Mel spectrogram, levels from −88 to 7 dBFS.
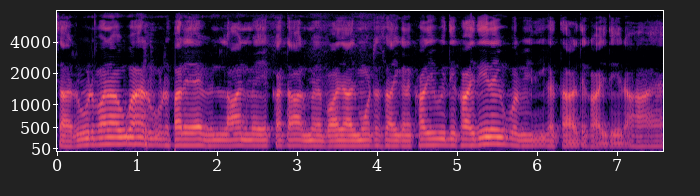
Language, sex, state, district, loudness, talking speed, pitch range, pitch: Hindi, male, Uttar Pradesh, Gorakhpur, -25 LUFS, 125 wpm, 115-130 Hz, 125 Hz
